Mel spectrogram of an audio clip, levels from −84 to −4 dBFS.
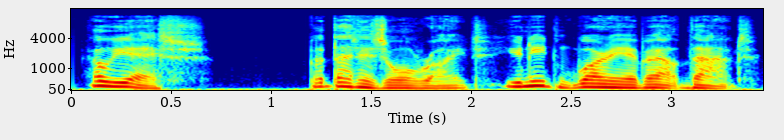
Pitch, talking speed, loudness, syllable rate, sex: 140 Hz, 210 wpm, -15 LUFS, 5.6 syllables/s, male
